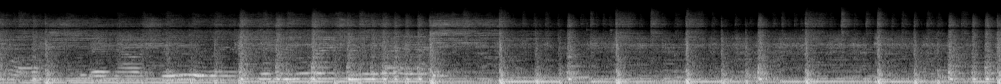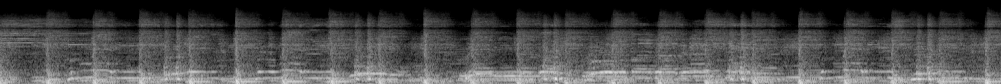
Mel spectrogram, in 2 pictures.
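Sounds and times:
drum kit beating: 0.0s - 20.0s
electric guitar: 0.0s - 20.0s.

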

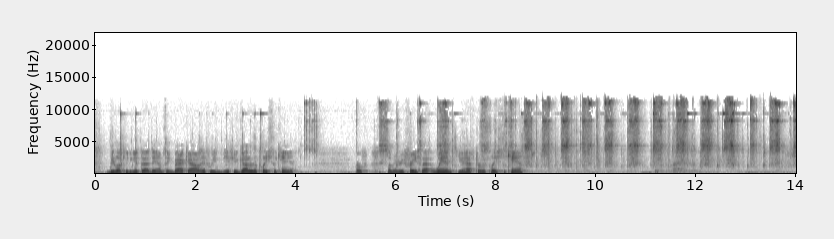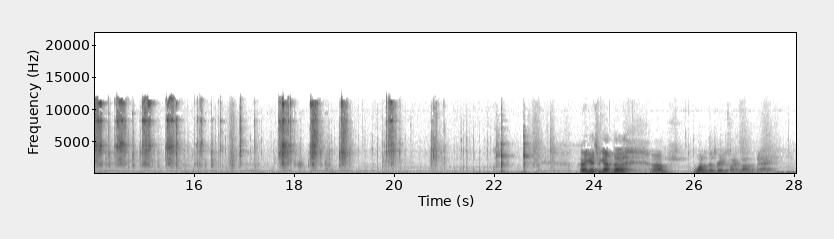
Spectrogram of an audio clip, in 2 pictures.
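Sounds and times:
ratchet wrench clicking: 4.2s - 4.5s, 5.6s - 17.0s, 17.7s - 21.1s.

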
